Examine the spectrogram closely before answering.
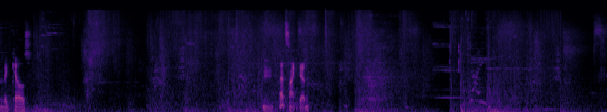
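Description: Video game spell and hit effects crackle and whoosh.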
